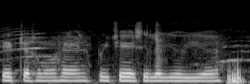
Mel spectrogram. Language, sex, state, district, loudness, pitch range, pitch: Hindi, male, Uttar Pradesh, Shamli, -16 LUFS, 165-175 Hz, 170 Hz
